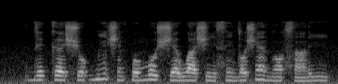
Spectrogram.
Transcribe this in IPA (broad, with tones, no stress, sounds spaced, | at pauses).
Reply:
d e˨ k ɛ˨ ʃ o˨˦ ɡ͡b ĩ˦˨ ʃ ɛ̃˨ k͡p o˨˦ m o˦˨ ʃ ɛ˧ w a˧ ʃ i˨ s ĩ˨ d ɔ˨˦ ʃ ɛ̃˦˨ d ɔ̃˨ s ã˨˦ ɾ i˦˨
